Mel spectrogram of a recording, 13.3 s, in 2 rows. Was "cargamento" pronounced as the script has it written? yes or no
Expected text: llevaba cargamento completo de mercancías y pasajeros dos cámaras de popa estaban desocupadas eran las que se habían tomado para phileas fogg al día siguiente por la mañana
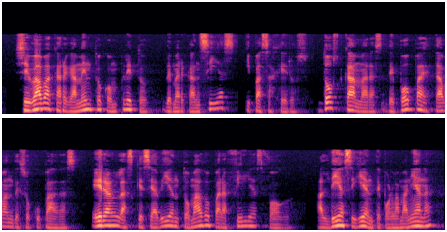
yes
